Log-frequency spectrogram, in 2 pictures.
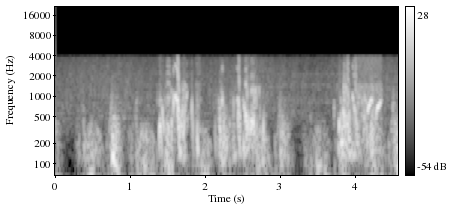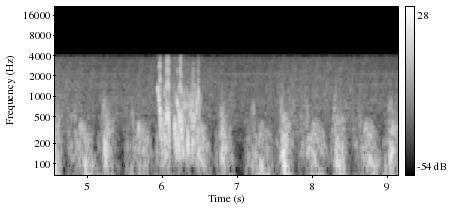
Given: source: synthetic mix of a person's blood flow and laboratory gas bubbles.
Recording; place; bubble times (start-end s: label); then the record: Doppler ultrasound of blood flow; precordium
1.35-1.95 s: bubbles
2.11-2.26 s: bubbles
2.33-2.82 s: bubbles
3.67-4.36 s: bubbles
5.91-6.54 s: bubbles
From the record:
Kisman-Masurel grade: 223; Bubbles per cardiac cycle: several, 3 to 8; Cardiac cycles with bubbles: 10 to 50%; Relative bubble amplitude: loud (0.450 to 0.775); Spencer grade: 2 (many but less than half of the cardiac periods contain bubble signals, singularly or in groups); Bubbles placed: anywhere in the cardiac cycle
